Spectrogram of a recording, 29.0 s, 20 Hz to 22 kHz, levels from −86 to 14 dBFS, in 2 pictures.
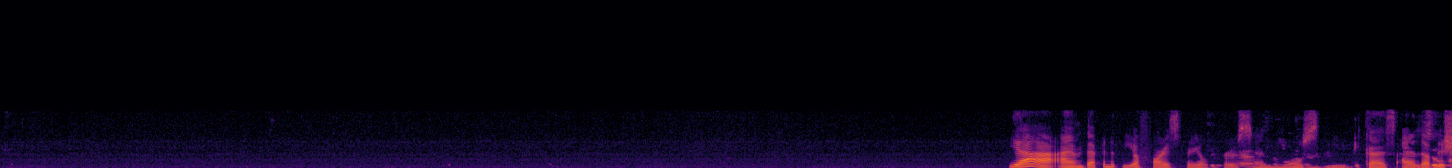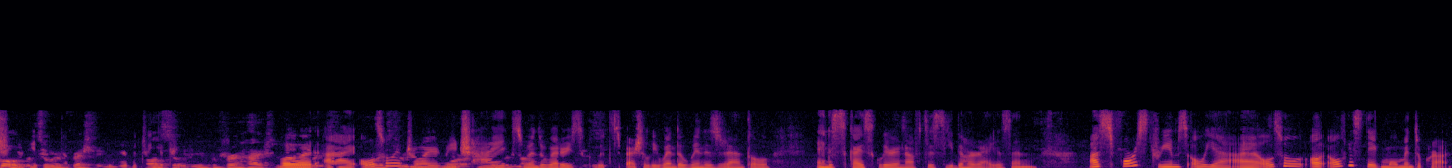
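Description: Speech in which the talker's level sags while the other side of the call is talking, most likely speech suppressed in double talk, where the echo canceller turns down the near voice along with the loudspeaker echo it cannot separate. The dips fall within 12.52–13.58 s (about 5 dB), 14.72–19.48 s (up to about 25 dB, roughly two seconds affected in total) and 20.4–20.79 s (about 10 dB). On a waveform they show as sudden notches in the envelope. On a spectrogram they appear as faded or gapped stretches of the harmonics.

Faint echo leak also comes through, likely from a loudspeaker whose canceller failed to remove all of its own pickup. It is a copy of the voice 353 ms late, heard at 12.80–12.87 s and 16.35–16.47 s at about 35 dB down, and at 14.70–14.97 s and 17.16–17.43 s at about 20 dB down. A spectrogram shows weak duplicates of earlier harmonic patterns trailing by a third of a second. 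Throughout, the spectrogram is empty above 8 kHz.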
